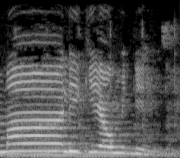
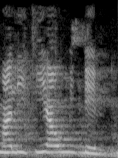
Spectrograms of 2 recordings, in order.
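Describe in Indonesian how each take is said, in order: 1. Vokal pertama pada maliki panjang. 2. Vokal pertama pada maliki pendek. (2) "maliki dibaca dengan maliki yaumiddin"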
